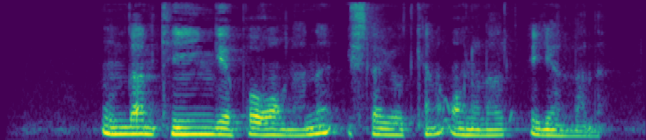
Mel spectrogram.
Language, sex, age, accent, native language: Uzbek, male, 25-34, Andijon, Uzbek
